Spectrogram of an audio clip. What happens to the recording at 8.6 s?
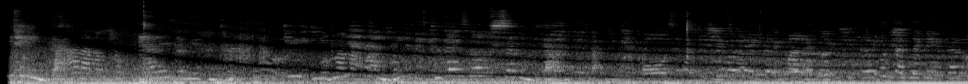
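Channels drifting apart is what is audible at 8.6 s, as it is across the whole clip. The left and right channels appear to run on separate clocks that disagree by something like 200 parts per million, so the gap between them keeps widening and reaches roughly 2 ms near the end. When the two channels are combined, that sliding offset moves a set of comb-filter notches slowly through the spectrum, and the sound takes on a gradual, sweeping flanging colour.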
